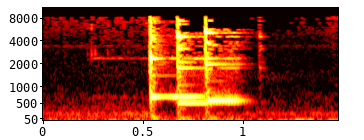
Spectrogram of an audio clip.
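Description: A telephone rings for a call-in caller, a short electronic ringtone of three quick tonal pulses lasting about half a second, clear and alone against a quiet background.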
